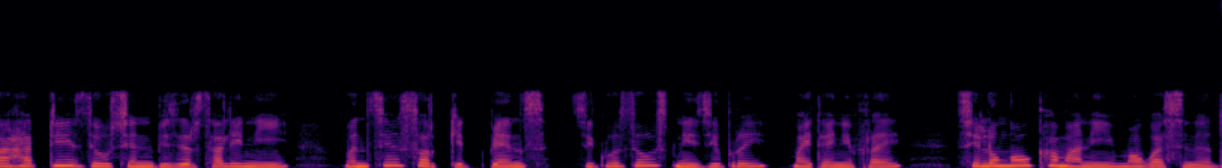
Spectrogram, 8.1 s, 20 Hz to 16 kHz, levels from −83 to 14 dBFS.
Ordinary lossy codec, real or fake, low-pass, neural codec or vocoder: none; fake; 7.2 kHz; codec, 16 kHz, 8 kbps, FreqCodec, larger model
